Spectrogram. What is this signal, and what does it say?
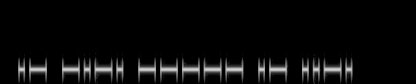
Morse code, heard as a keyed tone, about 22 wpm, 700 Hz. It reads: AC0AF
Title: USA Callsign DE Callsign - 5 Characters - 22wpm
